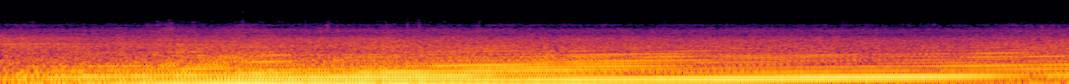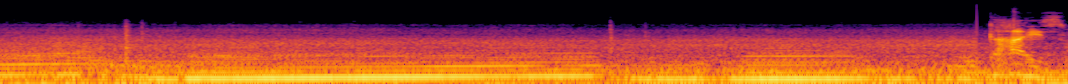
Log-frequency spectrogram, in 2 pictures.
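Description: Upgraded BMW car engine running, a loud low rumble with rising and falling rev sweeps, steady idle stretches between climbs, close to the microphone.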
